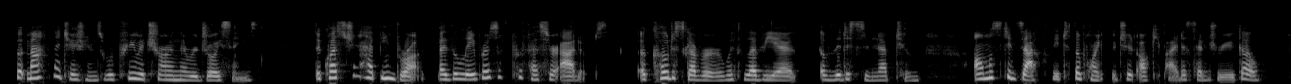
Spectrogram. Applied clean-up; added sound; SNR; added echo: none; none; none; none.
